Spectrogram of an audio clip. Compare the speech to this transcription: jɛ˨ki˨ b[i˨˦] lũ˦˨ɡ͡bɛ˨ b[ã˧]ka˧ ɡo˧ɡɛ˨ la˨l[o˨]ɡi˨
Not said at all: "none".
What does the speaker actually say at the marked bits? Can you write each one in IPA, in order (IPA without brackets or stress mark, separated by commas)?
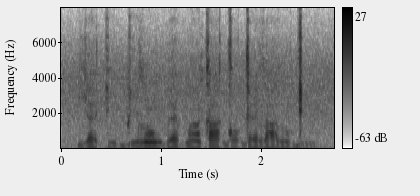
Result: i˨˦, ã˧, u˨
